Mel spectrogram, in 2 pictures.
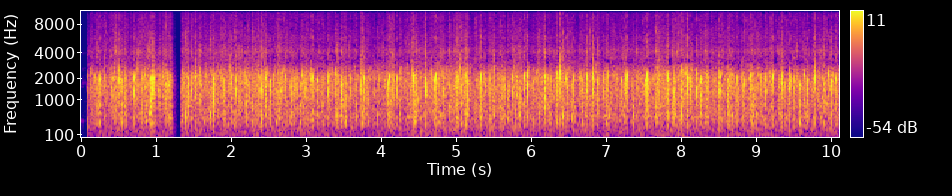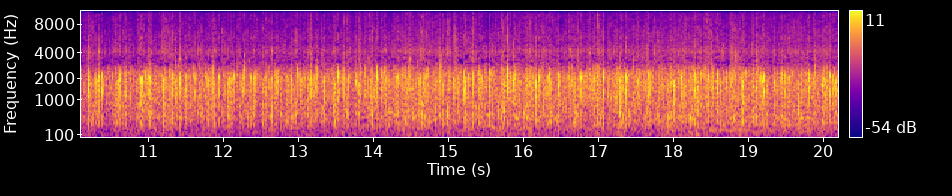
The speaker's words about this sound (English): For our sponsors, we offer an applause, and it's a sincere applause. So here we go with the applause.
